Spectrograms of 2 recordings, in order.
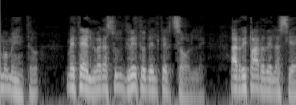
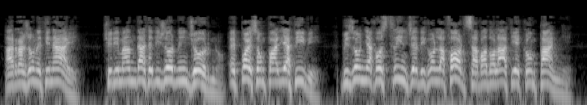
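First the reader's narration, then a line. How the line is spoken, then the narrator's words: Shouted. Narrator (Italian): aveva gridato Lindo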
